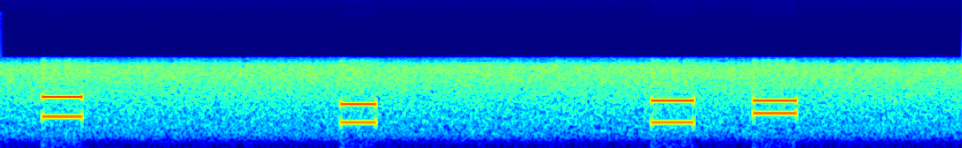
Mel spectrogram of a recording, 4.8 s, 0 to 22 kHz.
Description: DTMF, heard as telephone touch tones, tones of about 210 ms. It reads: 9 1 20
